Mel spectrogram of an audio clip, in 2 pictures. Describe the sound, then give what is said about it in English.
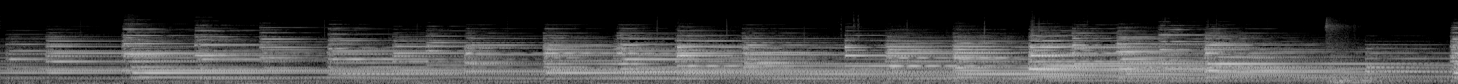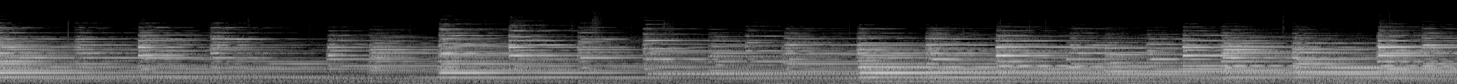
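Carillon bells of a church across a canal ring out continuously in a dense, overlapping cascade of bright tuned tones, steady and fairly loud with an open-air quality and no voices. “And Anne Frank refers to these bells in her diaries. Now, she found the sound quite comforting.”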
